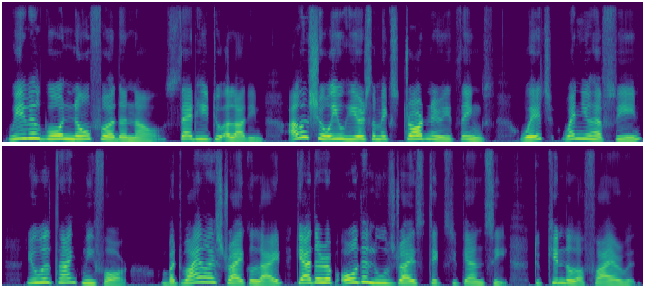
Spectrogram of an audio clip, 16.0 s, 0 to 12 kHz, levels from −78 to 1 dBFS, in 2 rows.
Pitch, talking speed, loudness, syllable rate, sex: 280 Hz, 185 wpm, -17 LUFS, 4.5 syllables/s, female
